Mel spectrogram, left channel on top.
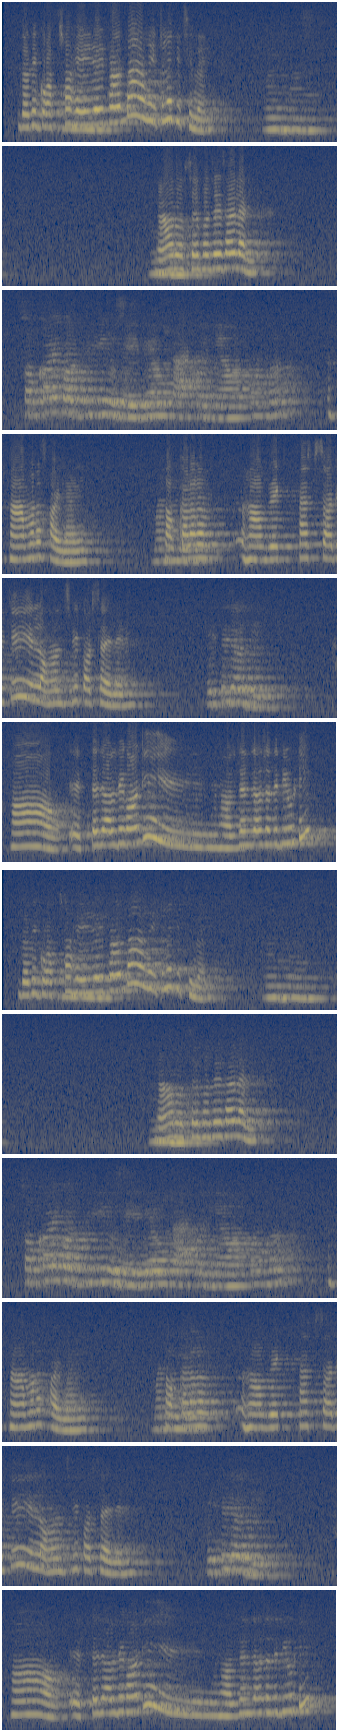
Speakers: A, on the left; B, in the centre.
A: ଯଦି ଗଛ
B: ହୁଁ।
A: ହେଇଯାଇଥାନ୍ତା ହେଇଥିଲେ କିଛି ନାହିଁ।
B: ହୁଁ ହୁଁ। ହୁଁ
A: ଆଉ
B: ହୁଁ
A: ରୋଷେଇ ଫୋସେଇ ସଇଲାଣି?
B: ସକାଳେ କରିଥିଲି ରୋଷେଇ ଏବେ ଆଉ ଷ୍ଟାର୍ଟ କରିନି ଆଉ ଆପଣଙ୍କର?
A: ହଁ ଆମର ସଇଲାଣି
B: ମାନେ
A: ସକାଳର ହଁ ବ୍ରେକଫାଷ୍ଟ ସରିକି ଲଞ୍ଚ ବି କରିସାଇଲେଣି।
B: ଏତେ ଜଲ୍ଦି?
A: ହଁ ଏତେ ଜଲଦି କଣ କି ହଜବେଣ୍ଡ ଯାଉଚନ୍ତି ଡ଼ିଉଟି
